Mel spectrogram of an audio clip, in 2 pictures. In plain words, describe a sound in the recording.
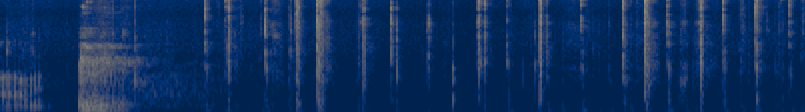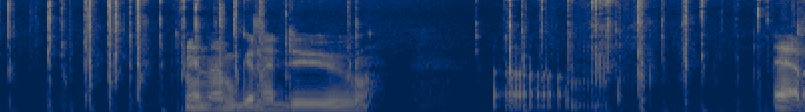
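Keys click quickly on a computer keyboard.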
